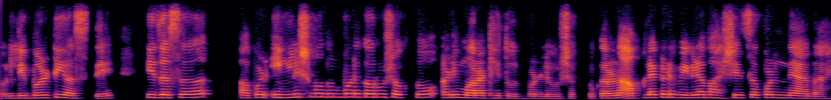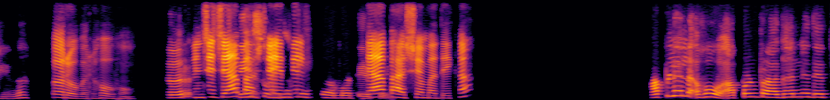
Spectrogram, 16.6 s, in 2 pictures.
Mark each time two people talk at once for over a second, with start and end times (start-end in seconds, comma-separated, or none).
10.7-12.2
